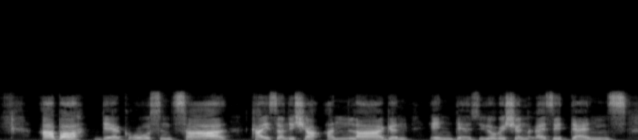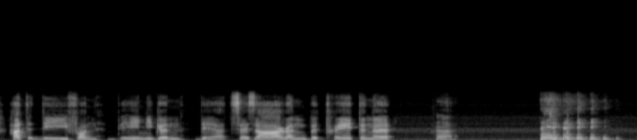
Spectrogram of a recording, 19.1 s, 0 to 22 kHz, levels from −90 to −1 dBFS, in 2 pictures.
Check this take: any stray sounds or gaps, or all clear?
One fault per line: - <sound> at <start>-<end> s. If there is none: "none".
- laugh at 16.0-16.5 s
- laugh at 17.7-18.9 s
